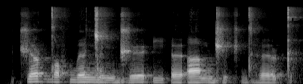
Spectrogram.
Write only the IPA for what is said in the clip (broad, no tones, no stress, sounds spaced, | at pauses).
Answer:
t͡ʃ œ ɖ dˤ œ f w ə ŋ͡ǀ ø m d͡ʒ ø ʔ i ʔ œ ʔ a m d͡ʒ ə t͡ʃ dʱ œ ʈ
